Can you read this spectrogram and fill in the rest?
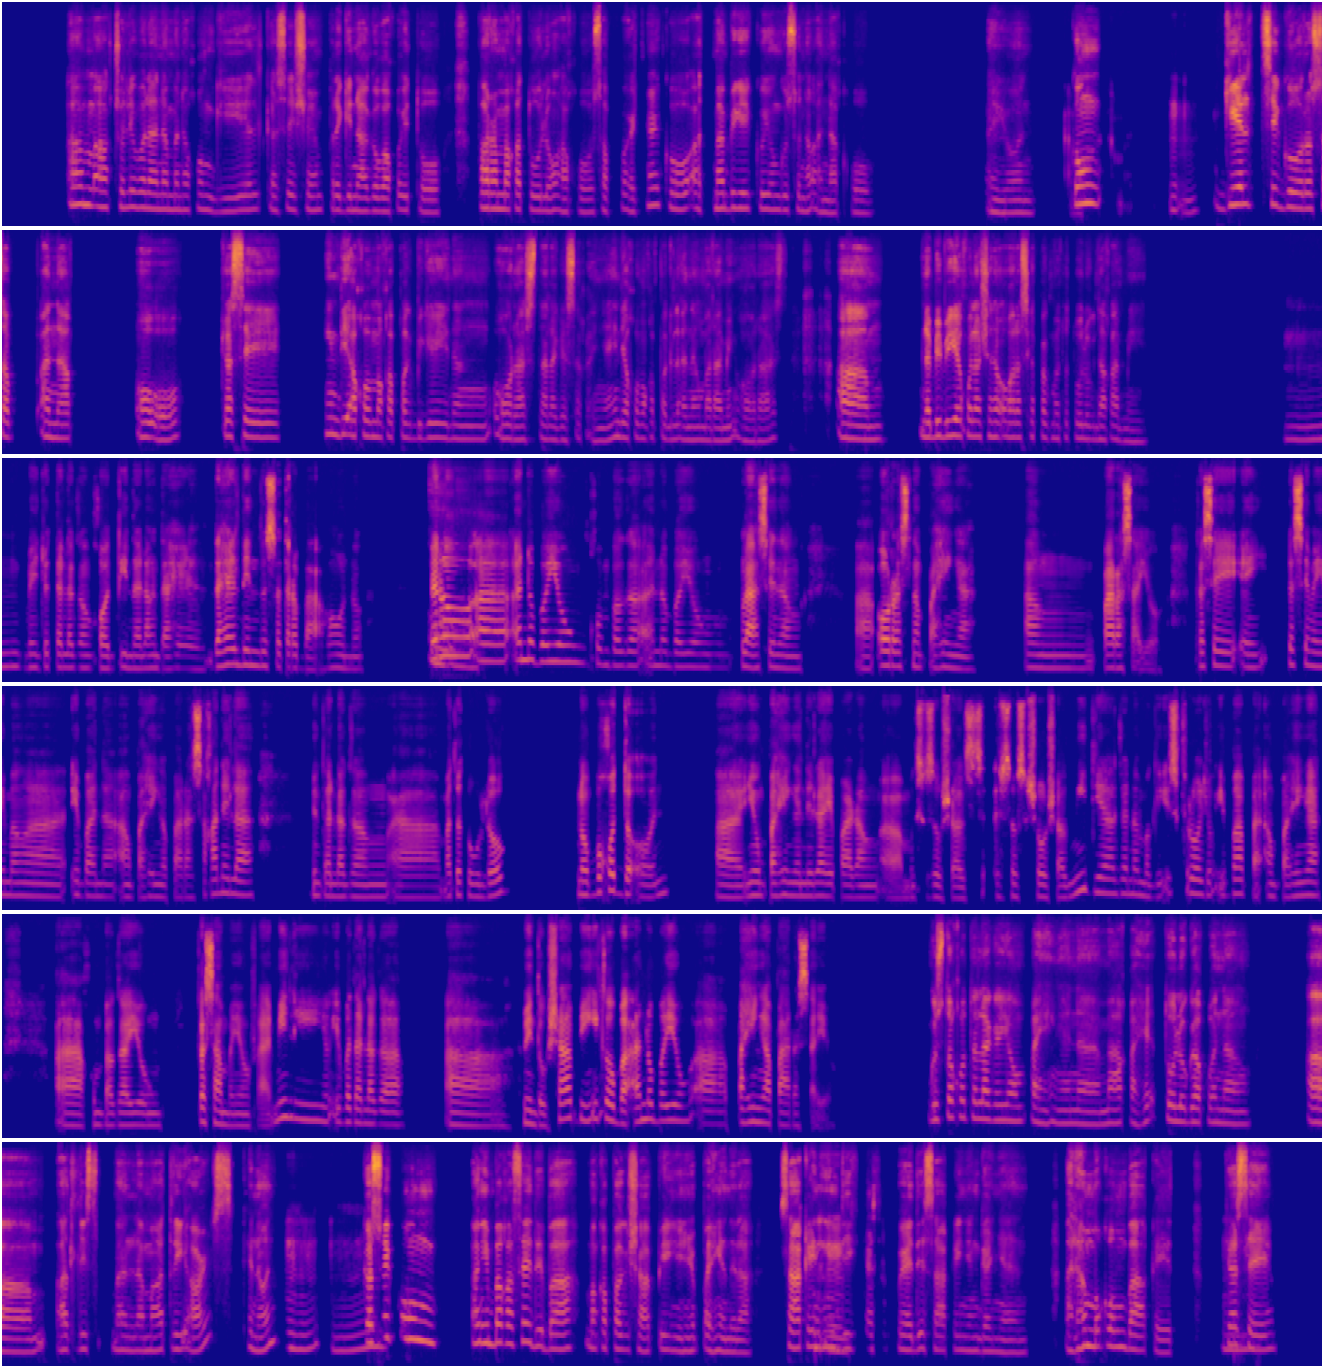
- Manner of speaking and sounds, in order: unintelligible speech; other background noise
- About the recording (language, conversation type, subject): Filipino, advice, Paano ko mababalanse ang trabaho at oras ng pahinga?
